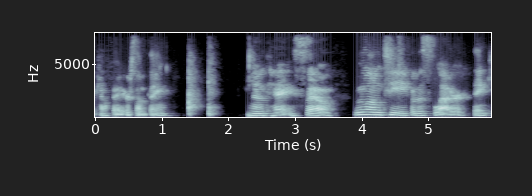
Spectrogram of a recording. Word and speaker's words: oolong: it in a cafe or something okay so oolong tea for the splatter thank you nancy now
